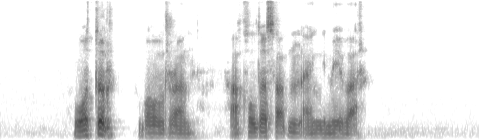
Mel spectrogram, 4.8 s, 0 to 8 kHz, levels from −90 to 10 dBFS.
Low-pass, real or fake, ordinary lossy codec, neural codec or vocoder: none; fake; none; codec, 16 kHz, 16 kbps, FunCodec, trained on LibriTTS, 50 frames a second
